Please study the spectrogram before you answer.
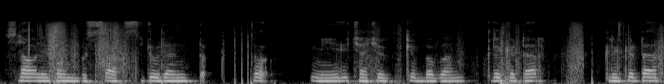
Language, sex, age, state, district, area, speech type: Kashmiri, male, 18-30, Jammu and Kashmir, Kupwara, rural, spontaneous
